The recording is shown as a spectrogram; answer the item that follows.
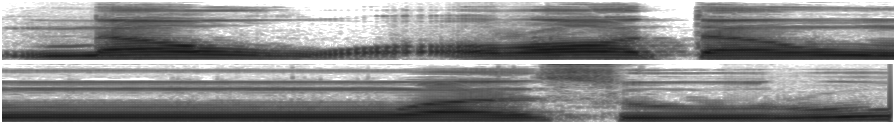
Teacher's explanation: تا کو واو سے ملائیں گے غنہ کے ساتھ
